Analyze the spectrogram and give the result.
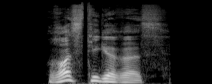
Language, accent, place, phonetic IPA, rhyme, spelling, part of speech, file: German, Germany, Berlin, [ˈʁɔstɪɡəʁəs], -ɔstɪɡəʁəs, rostigeres, adjective, De-rostigeres.ogg
- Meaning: strong/mixed nominative/accusative neuter singular comparative degree of rostig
